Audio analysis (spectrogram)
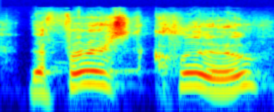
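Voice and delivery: "first" drawn out high and loud; emphatic slow. Shown as a demonstration. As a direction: announce "The first clue" slowly. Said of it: "announces point".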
